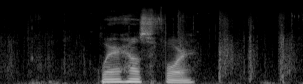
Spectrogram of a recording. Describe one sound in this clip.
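A young man speaks briefly and loudly into a microphone.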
